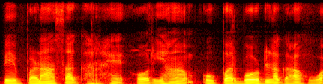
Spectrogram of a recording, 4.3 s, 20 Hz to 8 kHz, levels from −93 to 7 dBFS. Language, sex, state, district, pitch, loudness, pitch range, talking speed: Hindi, male, Himachal Pradesh, Shimla, 120 Hz, -19 LUFS, 115-130 Hz, 155 wpm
